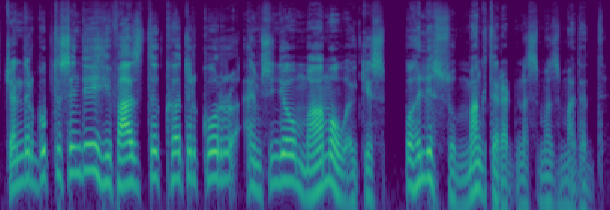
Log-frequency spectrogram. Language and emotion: Kashmiri, neutral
